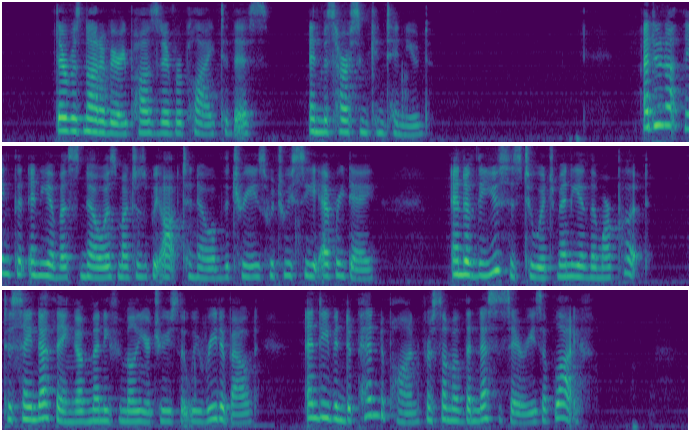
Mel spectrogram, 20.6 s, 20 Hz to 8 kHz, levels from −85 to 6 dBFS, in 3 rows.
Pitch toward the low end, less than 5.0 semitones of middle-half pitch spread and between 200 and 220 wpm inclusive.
No: high, 235 Hz; average, 3.3 semitones; fast, 205 wpm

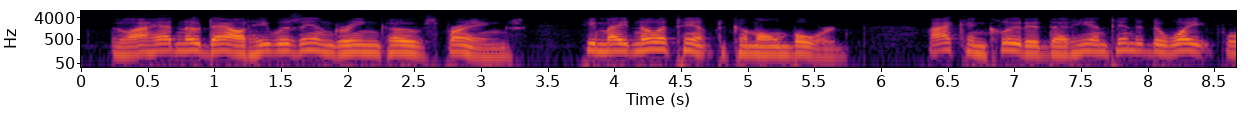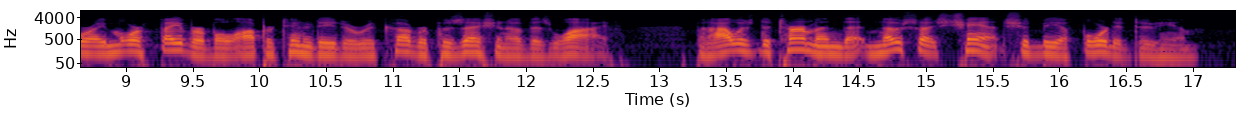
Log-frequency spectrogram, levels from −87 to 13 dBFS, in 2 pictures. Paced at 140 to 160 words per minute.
No: average, 175 wpm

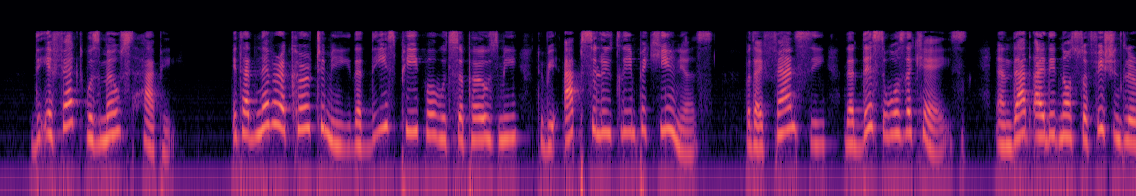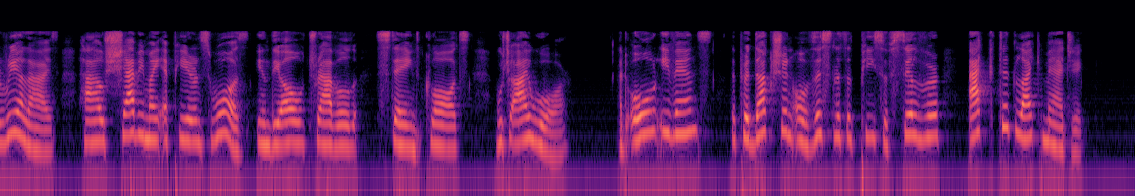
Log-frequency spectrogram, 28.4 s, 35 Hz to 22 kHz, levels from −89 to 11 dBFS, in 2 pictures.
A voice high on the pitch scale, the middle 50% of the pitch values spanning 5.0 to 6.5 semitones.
Yes: high, 235 Hz; wide, 5.6 semitones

